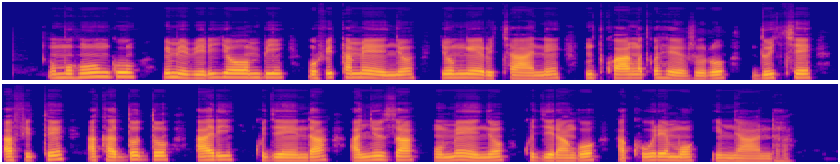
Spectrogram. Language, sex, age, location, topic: Kinyarwanda, male, 18-24, Huye, health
